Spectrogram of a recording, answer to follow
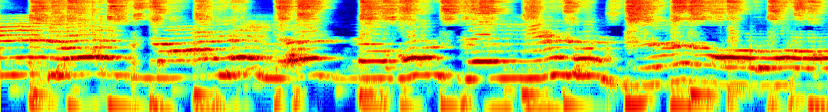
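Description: A young male voice singing an Islamic devotional chant into a microphone, holding long, wavering notes, over a drum and jingling percussion beating about twice a second.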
